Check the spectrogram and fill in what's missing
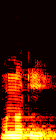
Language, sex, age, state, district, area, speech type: Tamil, female, 18-30, Tamil Nadu, Ariyalur, rural, read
